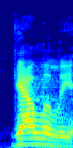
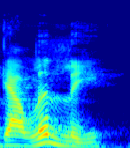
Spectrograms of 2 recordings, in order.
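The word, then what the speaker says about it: Galil (גליל): You can say it G-A-L-A-L. Galal. Where was Yeshua from? Galilee. How do you say Galilee in Hebrew? It's not Galilee, it's the Galil. Galil.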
